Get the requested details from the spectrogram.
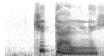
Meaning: reading
- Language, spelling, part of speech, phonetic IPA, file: Russian, читальный, adjective, [t͡ɕɪˈtalʲnɨj], Ru-читальный.ogg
